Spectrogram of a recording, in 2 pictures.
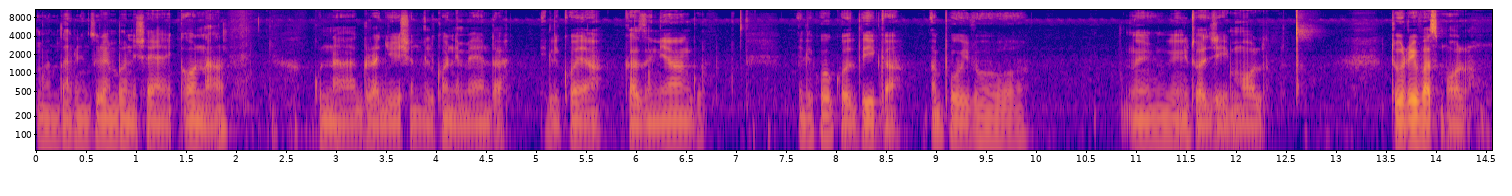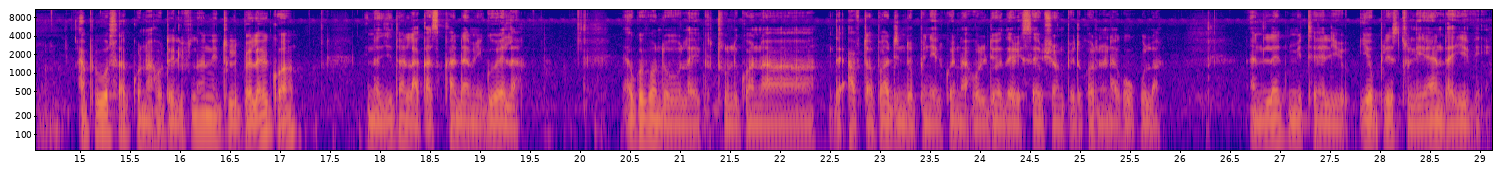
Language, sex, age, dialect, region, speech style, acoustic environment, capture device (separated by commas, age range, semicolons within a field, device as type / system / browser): Swahili, male, 25-34, Kenya - Nairobi Sheng-influenced, Kenya, relaxed; tired, appliances, mobile / Linux / Chrome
